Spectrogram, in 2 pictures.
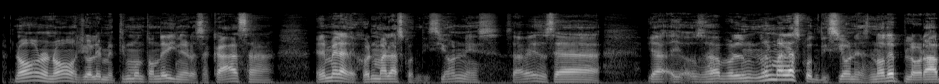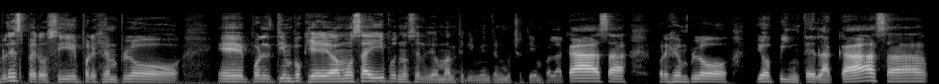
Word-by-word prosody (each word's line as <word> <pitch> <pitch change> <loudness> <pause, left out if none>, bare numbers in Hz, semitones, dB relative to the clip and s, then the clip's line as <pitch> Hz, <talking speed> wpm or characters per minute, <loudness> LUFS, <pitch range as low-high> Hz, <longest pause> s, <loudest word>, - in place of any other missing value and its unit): No, 160 +7 +1
no, 150 -5 +1
no, 150 +3 -1
yo 115 0 -4
le 125 - -4
metí 110 +1 -11
un 135 - -7
montón 125 -2 -7
de 135 - 0
dinero 120 -6 -4
a - - -8
esa 95 -2 -3
casa, 110 -7 0 0.4
él - - -3
me - - +3
la - - +6
dejó - - -7
en 130 - -3
malas 130 -1 +1
condiciones, 110 - -7
¿sabes?, 135 +6 -7
o 125 - -7
sea, 115 -3 0 0.5
ya, 120 0 -3
eh, 120 - -6
o - - -9
sea, 125 +3 -2
bueno, 140 +2 -2
no 165 +6 -3
en 220 - 0
malas 220 -2 +6
condiciones, 115 0 0
no 130 +3 0
deplorables, 120 +3 +3
pero 115 -3 -4
sí, 130 +5 0
por 125 0 -7
ejemplo, 120 -3 -4 0.4
eh, 135 0 +4
por 140 - -4
el 135 -3 -5
tiempo 150 +3 -5
que 135 - +2
ya 130 - +4
llevabamos 135 +3 +4
ahí, 155 0 +3
pues, 150 -1 -9
no 120 -1 -7
se 125 - -3
le 110 - -14
dio 110 - -8
mantenimiento, 105 -1 -13
en 110 - -15
mucho 110 - -15
tiempo 105 -2 -17
a 100 - -13
la 100 - -12
casa, 145 -2 +5 0.3
por - - -9
ejemplo, 130 -2 -3 0.3
yo 135 -1 -2
pinté 115 -3 -7
la 110 - -1
casa 140 0 +4
130 Hz, 205 wpm, -24 LUFS, 115-140 Hz, 0.5 s, la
